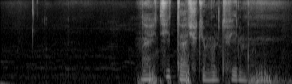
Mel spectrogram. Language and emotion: Russian, sad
